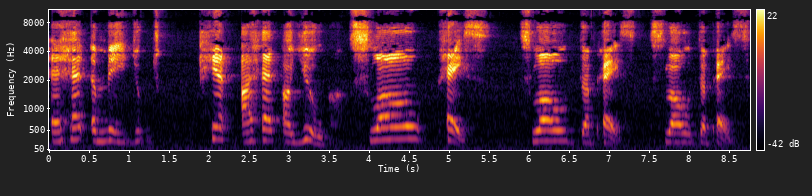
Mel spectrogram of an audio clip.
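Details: Adult woman, stroke survivor with aphasia for about one and a half years, with effortful speech and self-corrections: aphasia.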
